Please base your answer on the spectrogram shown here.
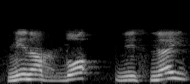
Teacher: من الضأن اثنين واتكت على الهمزة عشان ساكنة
